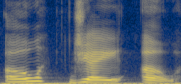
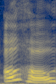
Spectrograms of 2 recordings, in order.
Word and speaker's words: Ojo: have taken any spanish you might recognize the word oh ho it means i and it's spelled o j o we will never call it ojo okay so the oho the ojo stands for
